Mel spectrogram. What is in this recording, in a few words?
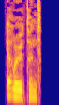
"errötend", German; adjectives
